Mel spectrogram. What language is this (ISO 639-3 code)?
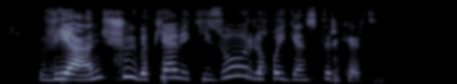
ckb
